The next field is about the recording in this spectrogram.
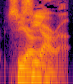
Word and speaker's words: Ciara: Ciara. – Ciara. Okay, yeah. That's how you pronounce it.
